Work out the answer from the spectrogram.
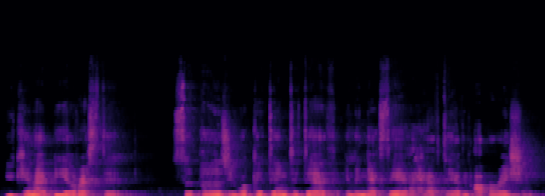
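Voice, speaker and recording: A man playing a self-interested, lordly old general in a reader's theater piece, pompous and deliberate. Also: on the high side, gravelly, darkish tone. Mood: self-assured, calculating. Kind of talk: reader's theater stage reading. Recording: echoey room, distant mic.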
